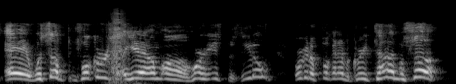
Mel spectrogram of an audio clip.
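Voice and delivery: high, brash party-host character voice; Jorge Esposito character. Retold or imitated. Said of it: "If you do this character the whole show".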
